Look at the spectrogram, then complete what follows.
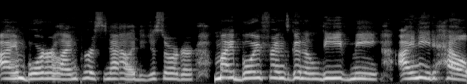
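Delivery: loud, crying, sobbing, falling-apart outburst. Retelling what she once said to a woman offering help, acting out crying and shaking. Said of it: "I'm literally like shaking, crying".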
